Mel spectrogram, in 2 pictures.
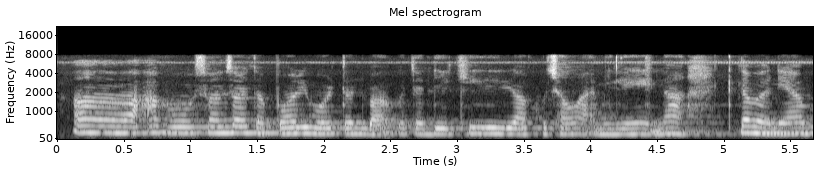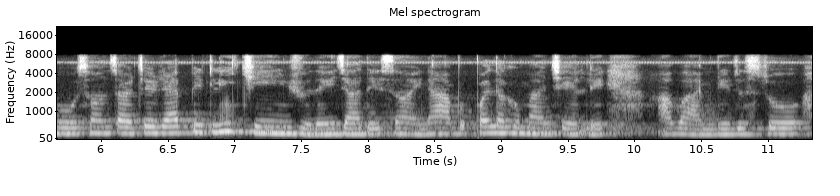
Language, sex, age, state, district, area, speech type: Nepali, female, 18-30, West Bengal, Kalimpong, rural, spontaneous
